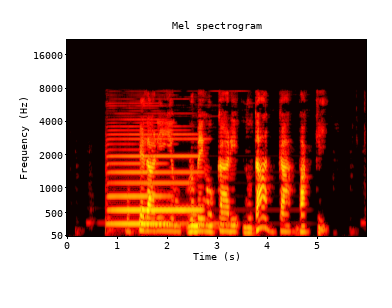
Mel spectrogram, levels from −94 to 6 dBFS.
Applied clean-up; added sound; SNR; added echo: classical method Wiener filter.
